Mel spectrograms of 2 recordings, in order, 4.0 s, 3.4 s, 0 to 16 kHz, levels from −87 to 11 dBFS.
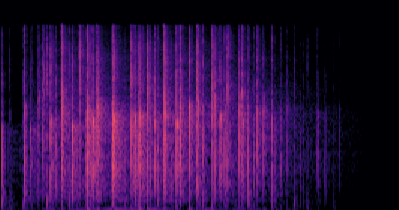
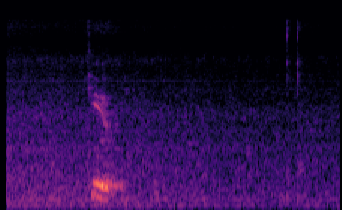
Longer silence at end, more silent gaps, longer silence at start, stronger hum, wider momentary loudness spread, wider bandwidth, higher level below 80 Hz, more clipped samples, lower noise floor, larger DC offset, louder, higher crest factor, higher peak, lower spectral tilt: second, 1.25 s vs 1.85 s; neither; second, 0 s vs 0.2 s; neither; second, 14 LU vs 28 LU; about the same, 10.5 kHz vs 11 kHz; about the same, -66 dBFS vs -64 dBFS; neither; first, -79 dBFS vs -54 dBFS; neither; about the same, -27 LUFS vs -26 LUFS; about the same, 22 dB vs 24 dB; about the same, -10 dBFS vs -8 dBFS; second, 0 dB/octave vs -6.5 dB/octave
